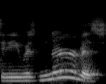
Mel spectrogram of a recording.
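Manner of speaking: ordinary delivery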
